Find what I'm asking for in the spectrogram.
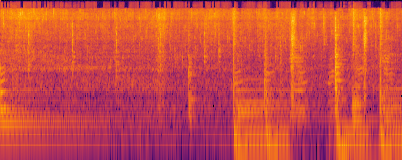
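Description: Okra sizzles steadily in a hot pan while a utensil scrapes and clatters against it in several loud bursts toward the end.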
